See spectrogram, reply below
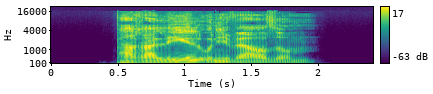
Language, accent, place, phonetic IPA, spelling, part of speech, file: German, Germany, Berlin, [paʁaˈleːlʔuniˌvɛʁzʊm], Paralleluniversum, noun, De-Paralleluniversum.ogg
- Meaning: parallel universe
